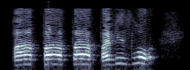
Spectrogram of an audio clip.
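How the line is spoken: Ringing shout. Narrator (Russian): не менее звонко закричал армеец

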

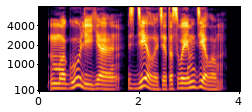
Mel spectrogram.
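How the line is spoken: Purring. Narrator (Russian): Он замурлыкал

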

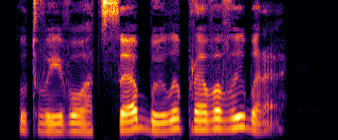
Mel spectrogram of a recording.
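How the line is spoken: Quiet reply. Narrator (Russian): тихо отозвался я

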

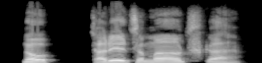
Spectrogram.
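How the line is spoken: Commander's protesting roar. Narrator (Russian): Протестующе взревел стрелецкий воевода

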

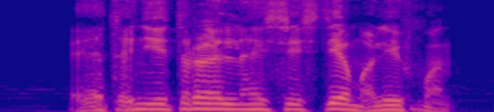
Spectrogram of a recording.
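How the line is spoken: Hoarse rasp. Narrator (Russian): прохрипел он

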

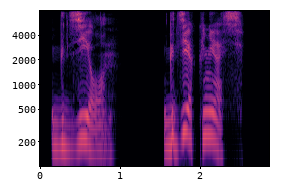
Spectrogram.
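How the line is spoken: Furious ringing growl. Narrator (Russian): прорычал звенящим от бешенства голосом

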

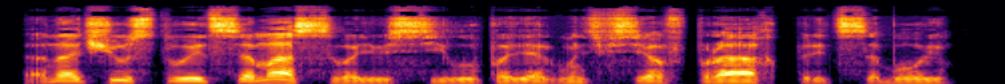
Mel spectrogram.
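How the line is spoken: Gloomy speech. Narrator (Russian): сказал Потемкин, мрачно смотря ей вслед

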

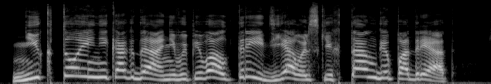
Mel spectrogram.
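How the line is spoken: Giggling girl. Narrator (Russian): хихикнула девушка рядом с нами

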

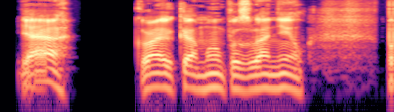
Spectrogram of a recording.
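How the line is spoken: Dejected tone. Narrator (Russian): подавленным тоном произнес он

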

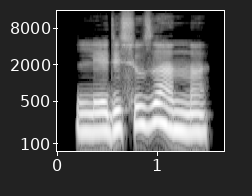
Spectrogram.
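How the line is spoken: Purring dragon. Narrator (Russian): мурлыкал дракон

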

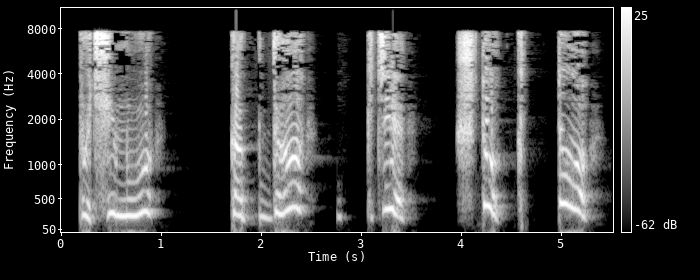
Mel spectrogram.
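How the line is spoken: Hoarse rasp. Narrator (Russian): прохрипела

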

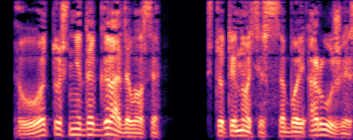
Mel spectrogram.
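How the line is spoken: Plain. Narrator (Russian): сказал я

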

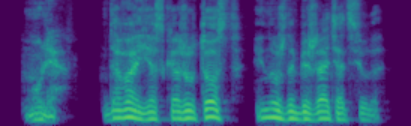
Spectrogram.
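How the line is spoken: Whisper. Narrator (Russian): шепнула мне Фаина Георгиевна

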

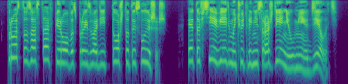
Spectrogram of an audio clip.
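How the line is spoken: Scoffing snort. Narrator (Russian): Я фыркнула

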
